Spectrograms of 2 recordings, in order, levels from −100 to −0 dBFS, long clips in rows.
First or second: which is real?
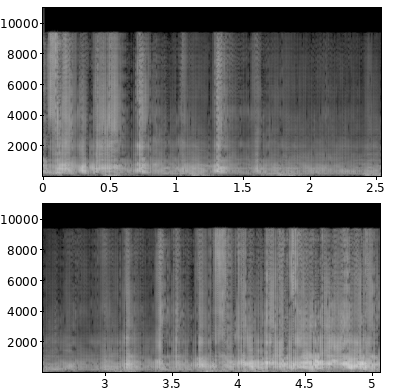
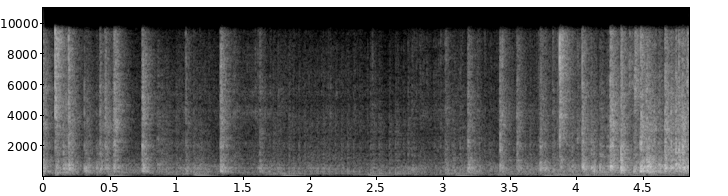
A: second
